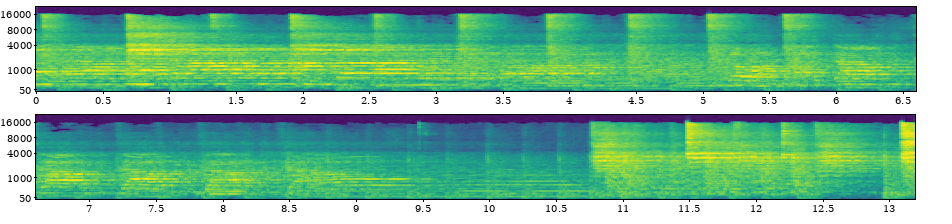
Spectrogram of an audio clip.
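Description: Live punk-rock band playing: two electric guitars over a drum kit with regularly struck cymbals. The cymbals thin out about two-thirds of the way through, leaving the guitars ringing, then the drums crash back in loudly near the end.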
